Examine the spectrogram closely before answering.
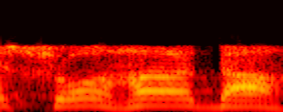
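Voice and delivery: شہداء in three slow syllables, sho-ha-daa; correct pronunciation. Shown as a demonstration. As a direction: open the middle "ha" with a short a in شہداء. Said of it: "یہ صحیح تلفظ ہے".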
